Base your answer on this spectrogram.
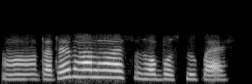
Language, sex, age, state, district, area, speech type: Assamese, female, 30-45, Assam, Lakhimpur, rural, conversation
